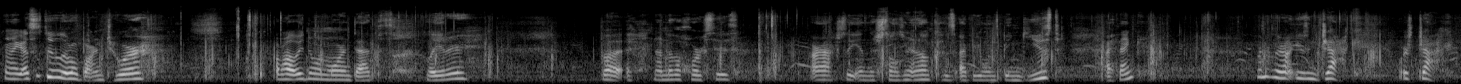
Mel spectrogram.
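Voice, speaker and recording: A vlogger gives a tour of a horse barn and its grounds, filming on a noisy handheld camera. Her voice is on the high side and moves at a moderate pace with frequent pauses as she chats casually, rambling and letting sentences trail off.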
